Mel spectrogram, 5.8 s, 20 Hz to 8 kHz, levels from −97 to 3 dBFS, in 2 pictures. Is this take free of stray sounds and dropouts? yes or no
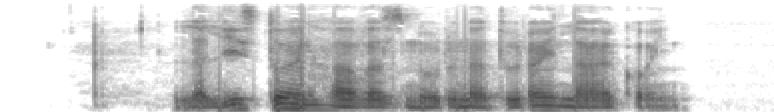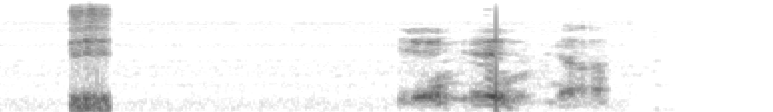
no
